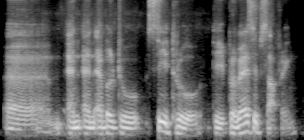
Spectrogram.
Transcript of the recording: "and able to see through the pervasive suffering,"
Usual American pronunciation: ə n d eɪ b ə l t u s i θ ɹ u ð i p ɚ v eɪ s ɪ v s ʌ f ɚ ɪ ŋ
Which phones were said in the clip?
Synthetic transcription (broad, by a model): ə n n eɪ b ə l t u s i t ɹ u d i p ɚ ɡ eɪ s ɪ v s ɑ f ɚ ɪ ŋ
